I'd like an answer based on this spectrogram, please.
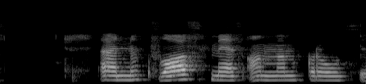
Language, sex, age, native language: Icelandic, male, 9, Icelandic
